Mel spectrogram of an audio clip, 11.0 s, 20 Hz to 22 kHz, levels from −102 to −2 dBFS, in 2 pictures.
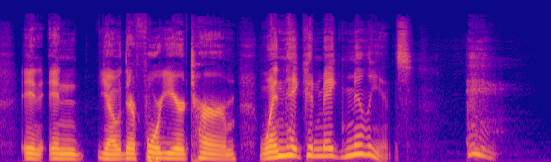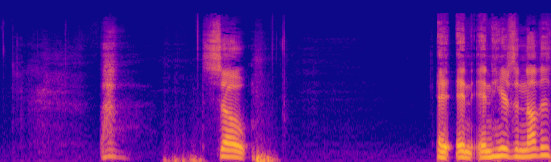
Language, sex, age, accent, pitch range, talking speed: English, male, 30-49, American, 115-155 Hz, 105 wpm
